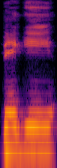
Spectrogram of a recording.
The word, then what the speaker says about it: Buege: Jeff Buege, pronounced Biggie, like the smalls for you non-Biggie types.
